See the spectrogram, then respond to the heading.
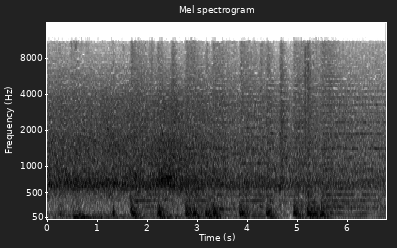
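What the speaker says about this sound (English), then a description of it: "this crowd now ready to get behind them" A football stadium crowd at kickoff roars, a broad sustained cheer with thumps mixed in, fading slightly toward the end.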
